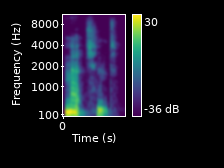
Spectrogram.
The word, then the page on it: merchant: British English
